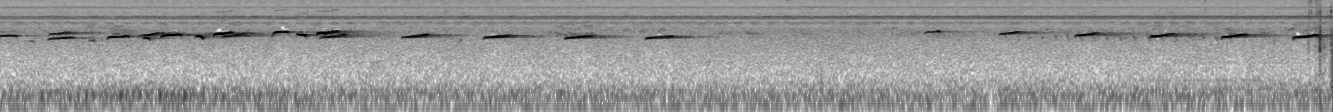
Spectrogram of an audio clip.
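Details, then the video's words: A wild cuckoo (kedasi) gives short, high, thin whistled notes, slightly rising and repeated in quick series, over a steady insect-like hiss; the natural call is recorded for use as a lure. "suara asli burung kedasi alam liar"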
